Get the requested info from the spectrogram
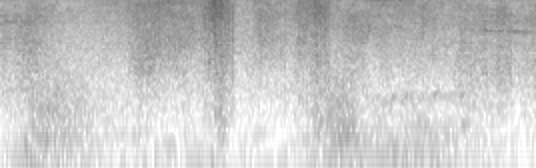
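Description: Film sound effects of a superpowered fire blast: loud rushing noise that surges several times, with a sharp crack about one and a half seconds in.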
